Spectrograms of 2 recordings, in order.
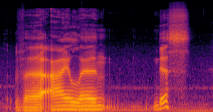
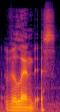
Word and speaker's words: Valendis: To complicate matters, you adopted the nickname uh VI because some uh Americans on Twitch uh called you spelled out phonetically islandis rather than Valendis.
